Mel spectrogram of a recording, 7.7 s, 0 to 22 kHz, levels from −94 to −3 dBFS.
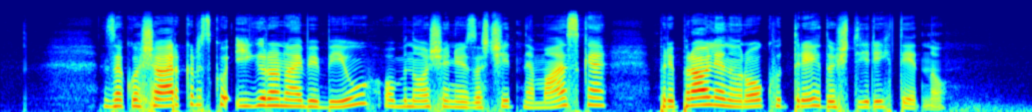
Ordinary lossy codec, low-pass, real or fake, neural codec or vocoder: none; 14.4 kHz; real; none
